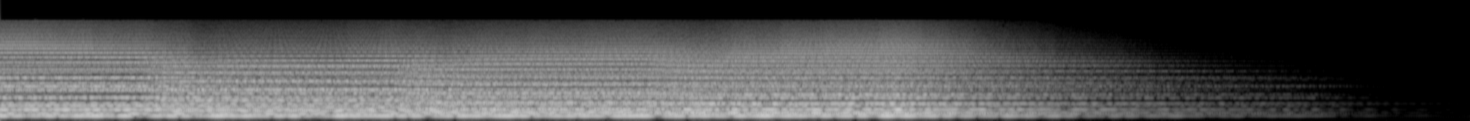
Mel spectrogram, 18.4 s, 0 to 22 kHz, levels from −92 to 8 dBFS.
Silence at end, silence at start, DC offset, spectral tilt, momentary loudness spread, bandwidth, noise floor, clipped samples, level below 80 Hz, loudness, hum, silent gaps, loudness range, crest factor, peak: 4.7 s; 0 s; under 0.1%; -5.5 dB/octave; 8 LU; 11 kHz; -88 dBFS; under 0.1%; -74 dBFS; -17 LUFS; 50 Hz at -35 dBFS; none; 10 LU; 14 dB; -4 dBFS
